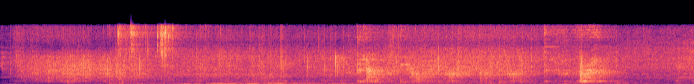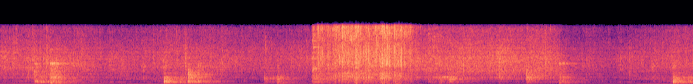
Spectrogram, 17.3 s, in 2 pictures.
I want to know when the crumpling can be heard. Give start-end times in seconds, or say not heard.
1.4-2.8, 12.6-13.9.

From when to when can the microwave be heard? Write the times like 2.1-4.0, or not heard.
not heard.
